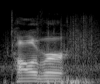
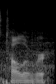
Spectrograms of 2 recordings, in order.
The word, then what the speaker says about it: Taliaferro: in there though uh Toliver and I believe that is how his name is pronounced not Taliaferro I think it's tulliver ah I did not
